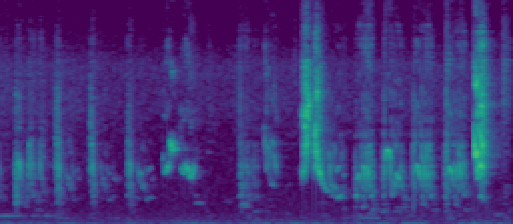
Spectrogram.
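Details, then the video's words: A yellow budgerigar that used to be mute and now chatters a bit sings soft scattered chirps that build into a louder burst of rapid, scratchy warbled notes toward the end. "Kicau Burung Parkit"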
